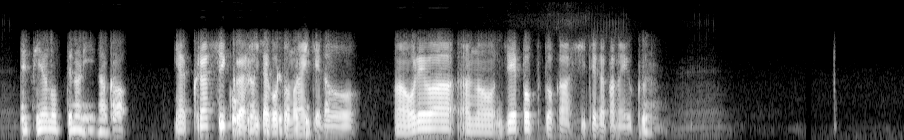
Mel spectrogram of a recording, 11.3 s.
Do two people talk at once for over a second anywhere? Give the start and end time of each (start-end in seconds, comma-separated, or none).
2.7-4.2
